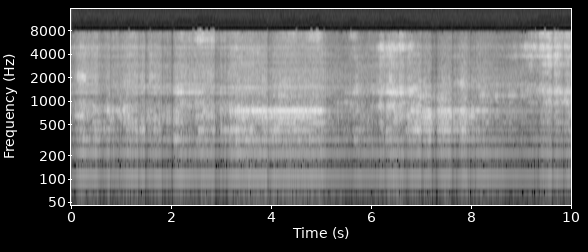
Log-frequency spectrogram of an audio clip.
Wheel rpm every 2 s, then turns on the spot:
0, 0, 0, 0, 0.
none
